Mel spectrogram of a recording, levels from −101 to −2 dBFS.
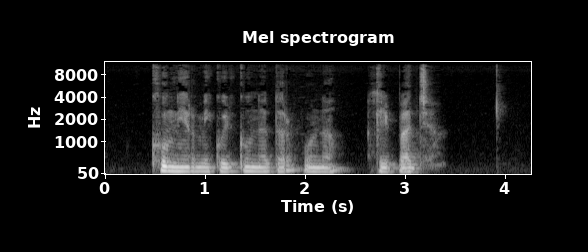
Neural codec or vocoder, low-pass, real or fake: codec, 24 kHz, 0.9 kbps, WavTokenizer, medium speech release version 1; 10.8 kHz; fake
